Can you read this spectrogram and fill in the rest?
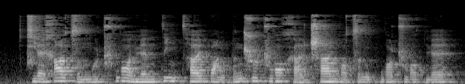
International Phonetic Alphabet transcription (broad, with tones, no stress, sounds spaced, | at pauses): t͡ɕ j ɛ˨˩ x ɑ˥˩ ʊ̯ t͡s ɤ˩ m u˨˩ ʈ͡ʂʰ w ɔ˥˩ l ɥ ɛ˧˥ n t̪ i˥˩ ŋ t̪ʰ a˥ ɪ̯ p ɑ˨˩ ŋ p ə˥ n ʂ u˥˧ ʈ͡ʂ w ɔ˥˩ x a˨˩ ɪ̯ ʈ͡ʂʰ ä˥ ɻ w ɔ˨˩ t͡s ɤ˥˧ ŋ pʰ w ɔ˥˧ ʈ͡ʂ w ɔ˥˩ t̪ ɥ ɛ˥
